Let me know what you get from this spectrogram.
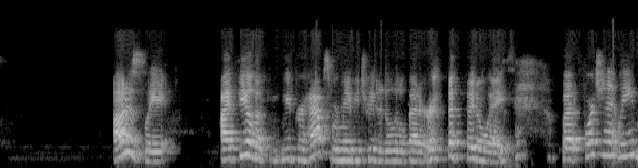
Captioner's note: laughs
